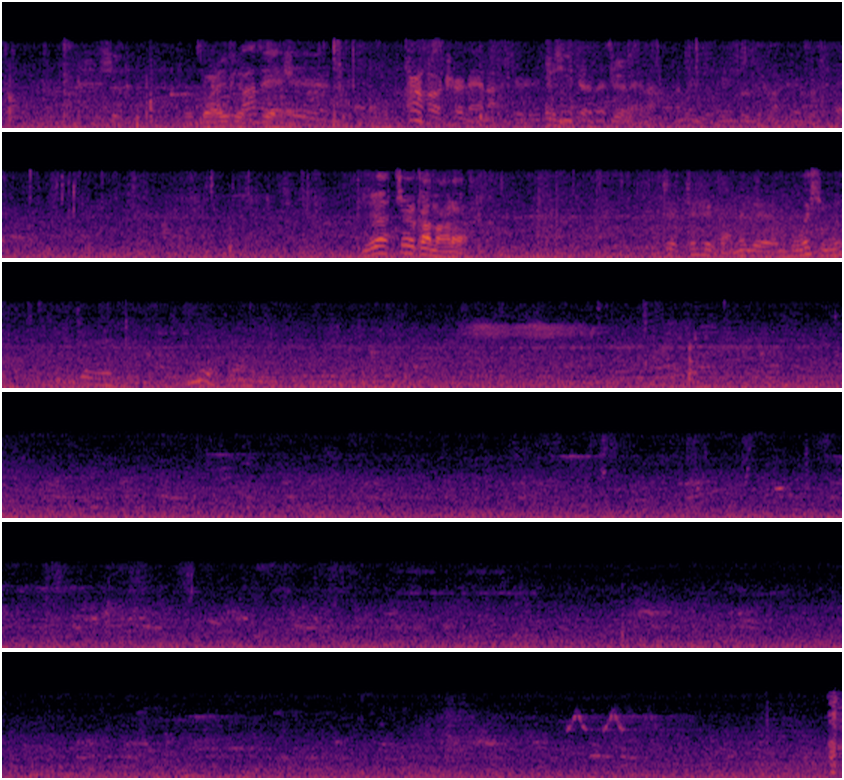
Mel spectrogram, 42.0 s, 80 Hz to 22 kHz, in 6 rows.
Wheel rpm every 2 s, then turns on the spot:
0, 0, 0, 0, 0, 0, 0, 0, 0, 0, 0, 0, 0, 0, 0, 0, 0, 0, 0, 0, 0.
none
